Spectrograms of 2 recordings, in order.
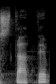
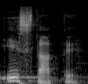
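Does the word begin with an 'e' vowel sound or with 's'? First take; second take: s; e vowel. First: The word starts directly with an s sound. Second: The word starts with an e vowel sound. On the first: The speaker calls it wrong. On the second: The speaker calls it right.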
